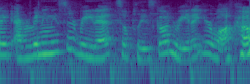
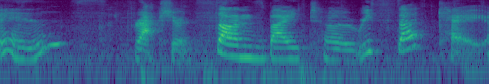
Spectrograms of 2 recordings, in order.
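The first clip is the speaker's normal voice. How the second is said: very slow, every word drawn out at length; 3 semitones lower than usual. Listing your reading plans for the month, say the last book very slowly. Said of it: "I just said that really slowly".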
